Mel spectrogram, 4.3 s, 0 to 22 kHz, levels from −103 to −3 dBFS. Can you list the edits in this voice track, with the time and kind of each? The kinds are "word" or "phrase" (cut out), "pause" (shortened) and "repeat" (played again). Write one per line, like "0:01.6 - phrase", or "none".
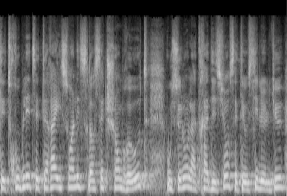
0:01.3 - word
